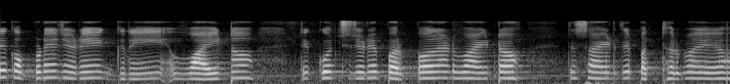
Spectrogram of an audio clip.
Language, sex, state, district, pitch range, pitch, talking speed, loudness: Punjabi, female, Punjab, Kapurthala, 270-295 Hz, 285 Hz, 150 wpm, -17 LUFS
